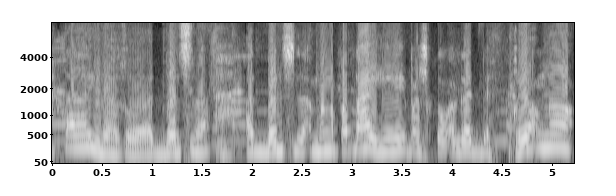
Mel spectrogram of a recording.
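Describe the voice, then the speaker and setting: Against background music, a man speaks fairly slowly in a high voice with ordinary pitch variation and very even loudness. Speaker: livestreamer. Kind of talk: casual livestream chat. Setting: live stream. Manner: animated.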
